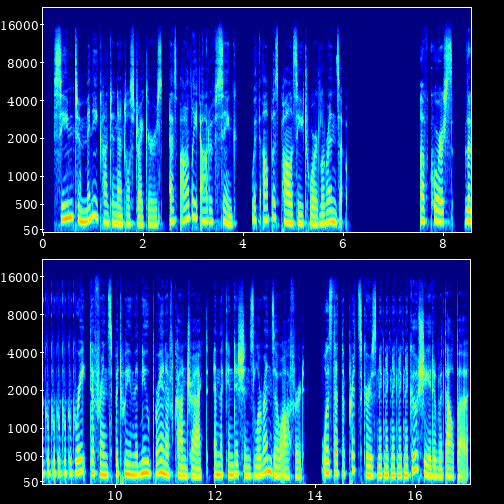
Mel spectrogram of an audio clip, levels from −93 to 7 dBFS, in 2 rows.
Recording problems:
audio stuttering; at 8.5 s and at 15 s

